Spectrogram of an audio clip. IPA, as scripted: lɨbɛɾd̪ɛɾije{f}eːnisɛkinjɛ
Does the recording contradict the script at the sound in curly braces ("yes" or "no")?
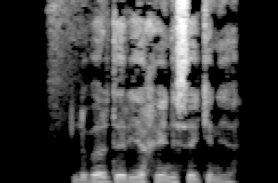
yes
